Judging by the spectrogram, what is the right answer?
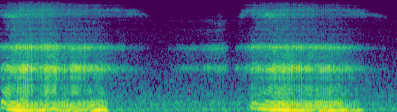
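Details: Real-time recording of a woman asleep: loud, low rattling snores on inhalation, two cycles in six seconds, with quiet exhalations between; snoring.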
